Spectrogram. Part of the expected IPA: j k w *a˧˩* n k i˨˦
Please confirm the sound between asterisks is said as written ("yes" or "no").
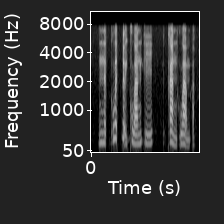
no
